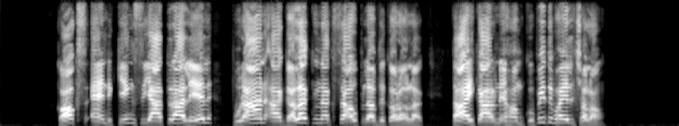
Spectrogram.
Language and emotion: Maithili, angry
